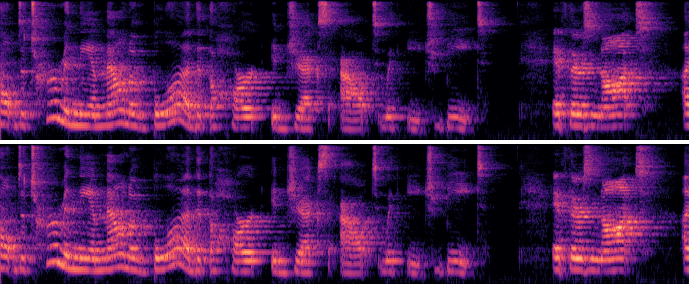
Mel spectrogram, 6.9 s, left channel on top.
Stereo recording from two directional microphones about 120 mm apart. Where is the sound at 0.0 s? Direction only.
15° right (ahead or behind).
